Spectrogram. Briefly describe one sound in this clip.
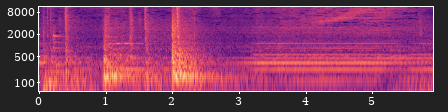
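A hydraulic press ram clanks as it pushes down into metal chips.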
